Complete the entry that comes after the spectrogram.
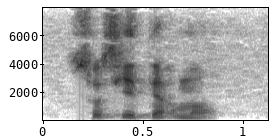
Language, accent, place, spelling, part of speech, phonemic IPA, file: French, France, Lyon, sociétairement, adverb, /sɔ.sje.tɛʁ.mɑ̃/, LL-Q150 (fra)-sociétairement.wav
- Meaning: With regard to an association or corporation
